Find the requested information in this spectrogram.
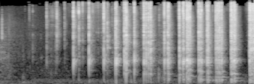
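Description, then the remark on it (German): Tesafilm adhesive tape being pulled off a tape roller in a quick series of crackling, rasping bursts that start faintly and grow louder and steadier, with no voices. “Ja, du rollst Tesafilm von diesem Tesafilm ab, Roller ab.”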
